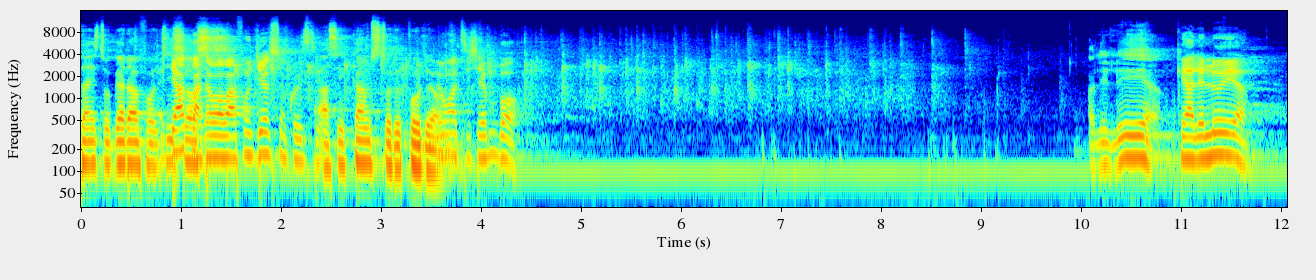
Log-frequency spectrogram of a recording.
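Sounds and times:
congregation hand clapping: 0.9 - 10.3.

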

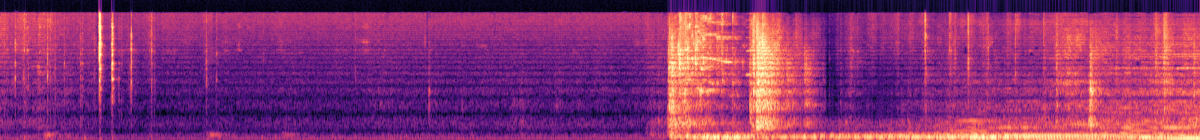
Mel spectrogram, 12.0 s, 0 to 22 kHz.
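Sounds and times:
suspenseful droning music: 8.2 - 12.0.

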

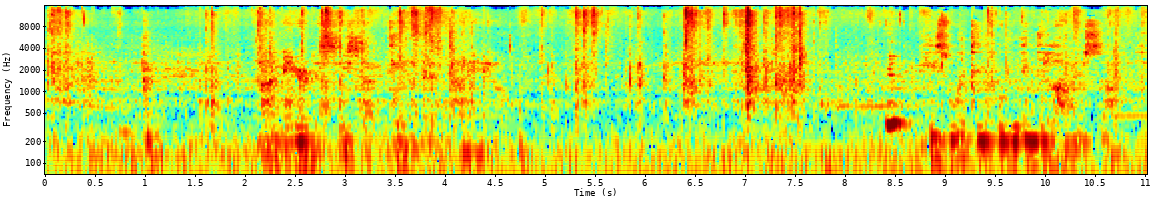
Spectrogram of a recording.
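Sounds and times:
wrapping paper crinkling and tearing: 0.0 - 0.6, 1.4 - 11.0.

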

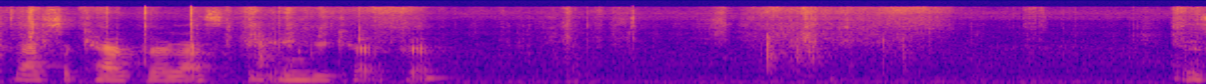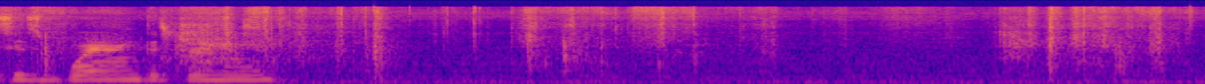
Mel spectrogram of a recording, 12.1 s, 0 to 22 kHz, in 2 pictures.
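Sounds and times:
paper rustling: 0.0 - 10.0, 10.6 - 12.0.

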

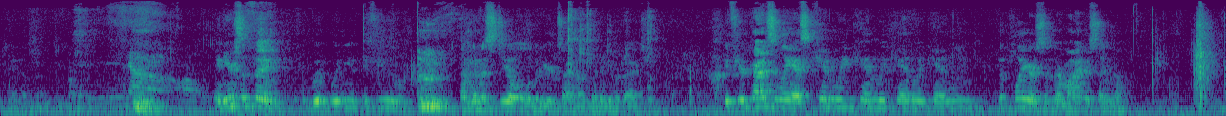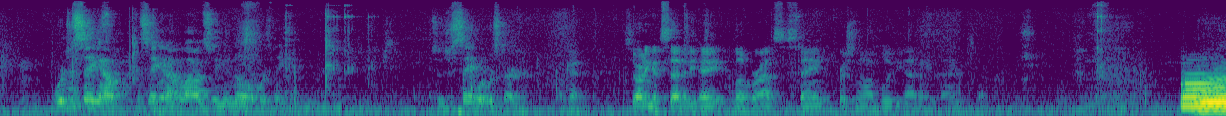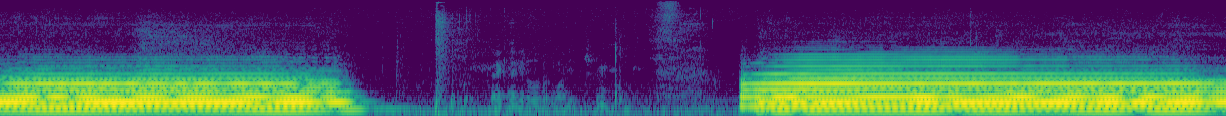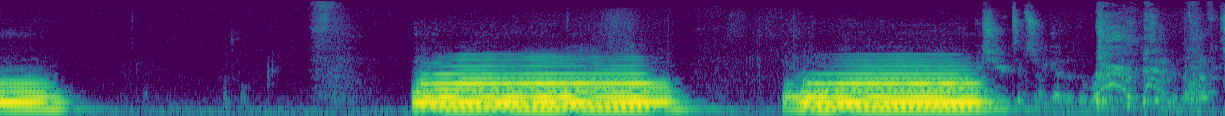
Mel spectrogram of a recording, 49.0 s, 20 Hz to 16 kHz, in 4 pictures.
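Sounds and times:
low brass chord: 24.0 - 28.6, 31.9 - 38.0, 40.9 - 47.2.

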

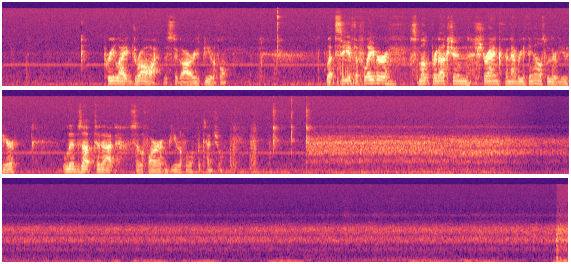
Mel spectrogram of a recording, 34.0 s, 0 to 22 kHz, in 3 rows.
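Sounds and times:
torch flame hissing: 5.2 - 10.0, 17.4 - 22.4, 33.7 - 34.0.

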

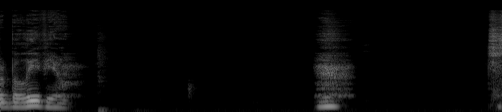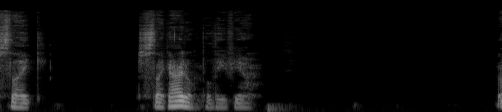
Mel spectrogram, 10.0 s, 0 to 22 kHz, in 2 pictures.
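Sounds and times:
person sighing: 3.1 - 3.6.

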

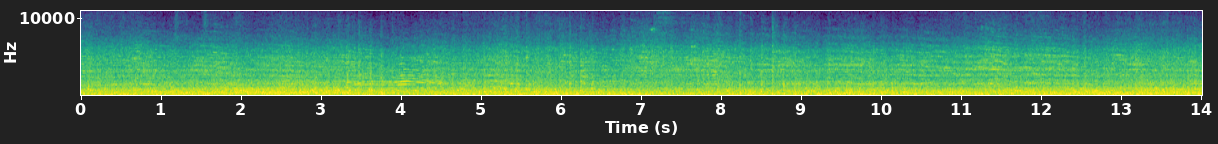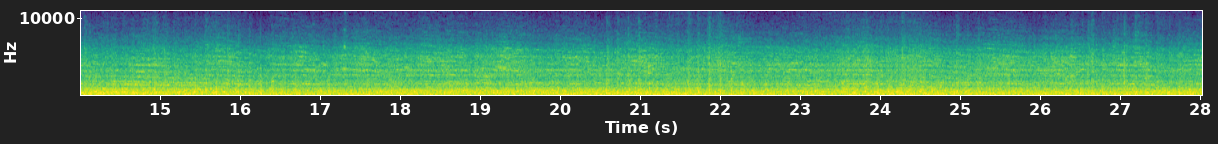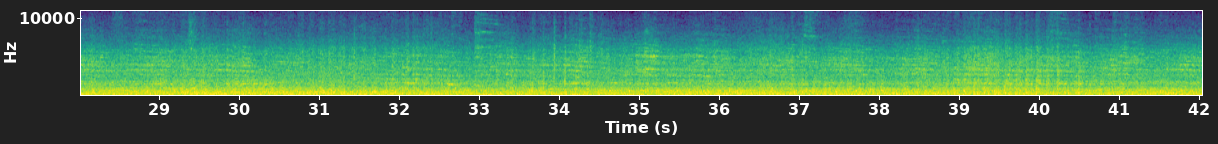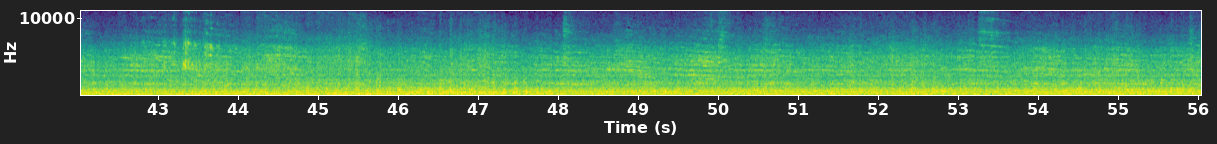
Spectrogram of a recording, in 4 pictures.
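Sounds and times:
clickety-clack over rail joints: 0.0 - 56.0
freight train wheels rumbling: 0.0 - 56.0.

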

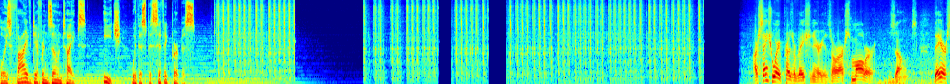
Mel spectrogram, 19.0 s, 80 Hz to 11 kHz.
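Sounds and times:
typewriter keystrokes clacking: 4.3 - 5.9, 7.3 - 14.1.

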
